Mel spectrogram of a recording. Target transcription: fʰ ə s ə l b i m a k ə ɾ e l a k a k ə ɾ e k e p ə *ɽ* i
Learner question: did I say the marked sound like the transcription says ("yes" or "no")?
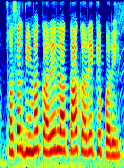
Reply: no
